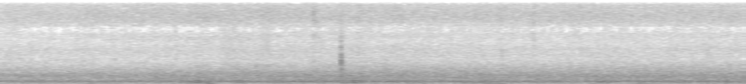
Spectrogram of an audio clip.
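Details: Honey bee swarm at the Tamarind Tree Hotel, late in the year, after days on the property and while being caught into a nuc box: a steady, dense, low droning hum that holds level throughout with no other sounds.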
